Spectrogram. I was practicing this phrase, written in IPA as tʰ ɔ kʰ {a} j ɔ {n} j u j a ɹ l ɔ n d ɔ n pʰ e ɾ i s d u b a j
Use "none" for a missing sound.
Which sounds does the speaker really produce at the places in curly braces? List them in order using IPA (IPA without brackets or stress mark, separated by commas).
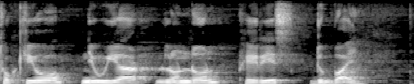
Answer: i, n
